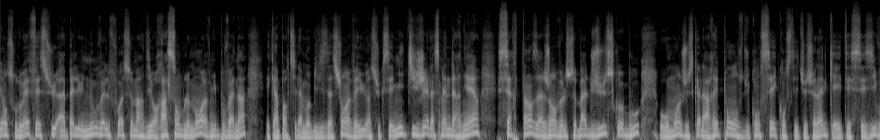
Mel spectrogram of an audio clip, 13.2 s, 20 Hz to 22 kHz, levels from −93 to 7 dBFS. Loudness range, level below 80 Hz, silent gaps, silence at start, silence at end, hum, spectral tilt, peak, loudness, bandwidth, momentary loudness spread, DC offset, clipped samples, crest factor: 1 LU; -50 dBFS; none; 0 s; 0 s; none; -6 dB/octave; -14 dBFS; -32 LUFS; 16 kHz; 4 LU; under 0.1%; under 0.1%; 18 dB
